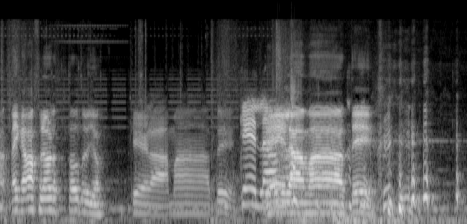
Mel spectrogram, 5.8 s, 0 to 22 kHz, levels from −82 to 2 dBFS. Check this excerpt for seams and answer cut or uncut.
cut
